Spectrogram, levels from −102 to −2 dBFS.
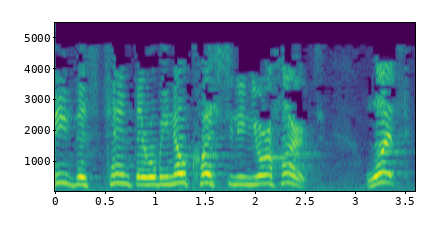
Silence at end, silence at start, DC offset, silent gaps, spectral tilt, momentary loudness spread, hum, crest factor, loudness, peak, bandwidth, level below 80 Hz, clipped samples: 0.15 s; 0 s; under 0.1%; none; -8 dB/octave; 9 LU; none; 14 dB; -17 LUFS; -2 dBFS; 5 kHz; -54 dBFS; under 0.1%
